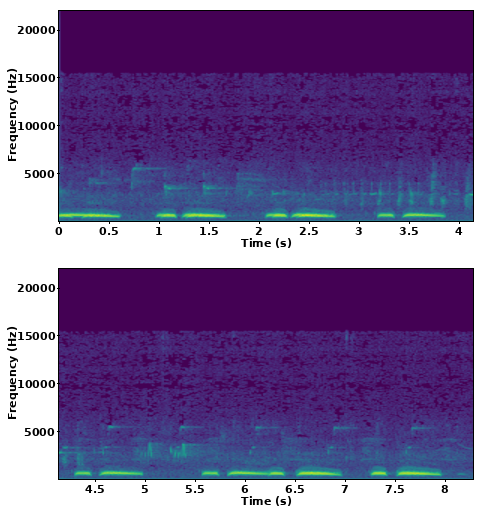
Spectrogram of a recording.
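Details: Wild spotted dove singing in the 'pha bài lối' style, praised for a good voice and fairly strong cooing: low, throaty coo phrases in short bursts of two or three notes with brief pauses, faint higher chirps of other birds behind.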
